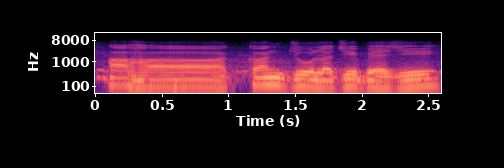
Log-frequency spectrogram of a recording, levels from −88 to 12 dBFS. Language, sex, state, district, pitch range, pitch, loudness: Garhwali, male, Uttarakhand, Tehri Garhwal, 90-105 Hz, 95 Hz, -13 LUFS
